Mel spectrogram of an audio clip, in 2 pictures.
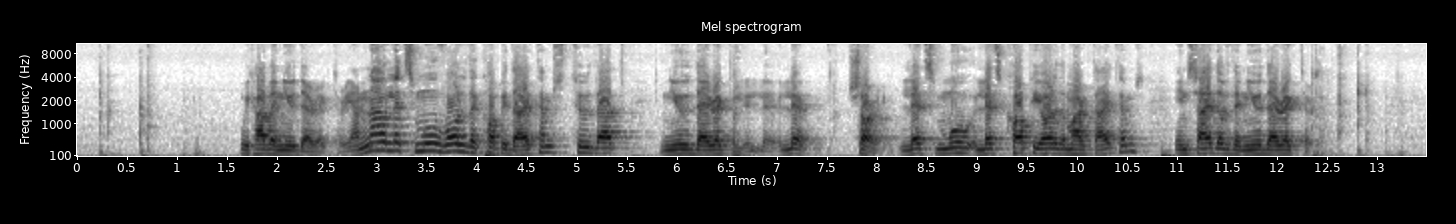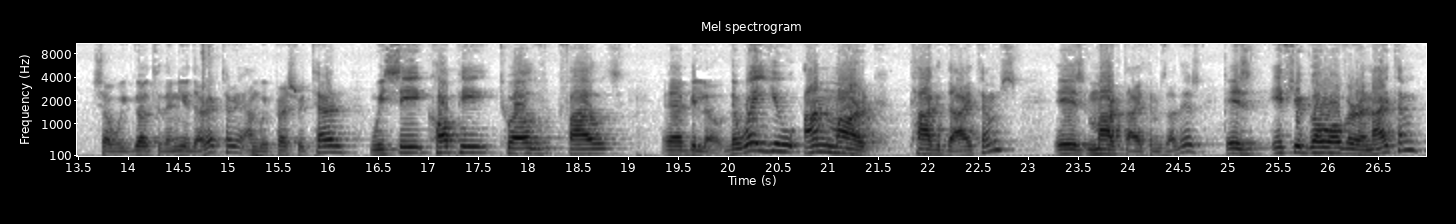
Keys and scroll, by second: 0.0-0.2 typing, 0.6 Return, 6.6 shift+c, 12.1-13.3 typing, 14.8 Return, 25.0 n.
